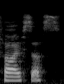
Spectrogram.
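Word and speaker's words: 5SOS: Do they call them Five Sos? – Yes, this is why now I've now changed up our pronunciation. Okay. It's officially pronounced Five Sos.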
